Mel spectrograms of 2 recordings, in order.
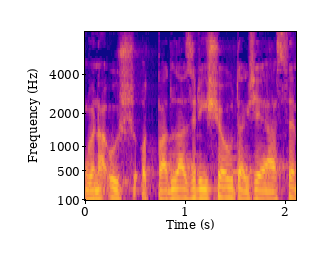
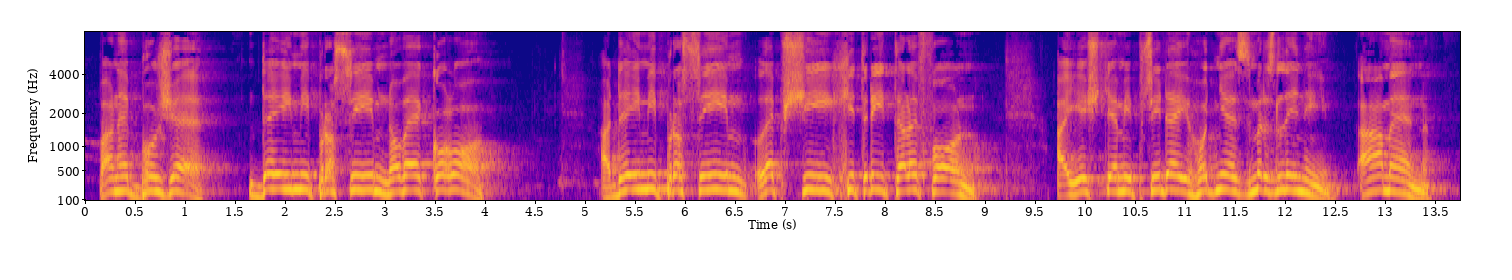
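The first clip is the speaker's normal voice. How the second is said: put-on, very high, full-throated shout at top volume; 11 semitones higher than usual. Telling a joke about a younger boy praying before bed, retelling his loud shouting. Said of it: "nejsilnějším hlasem, jakého byl schopný, volal".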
